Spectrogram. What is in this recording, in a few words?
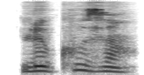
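"le cousin", French; familia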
